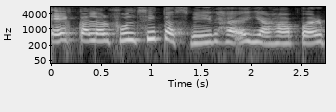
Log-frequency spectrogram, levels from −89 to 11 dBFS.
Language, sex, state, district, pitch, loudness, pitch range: Hindi, female, Haryana, Rohtak, 300 Hz, -13 LUFS, 250-330 Hz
